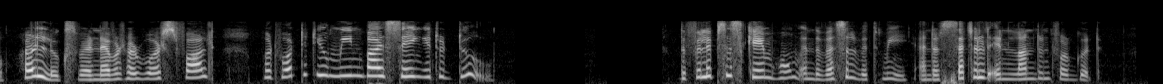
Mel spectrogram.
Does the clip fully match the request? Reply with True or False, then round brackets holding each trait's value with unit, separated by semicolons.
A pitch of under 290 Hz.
False (305 Hz)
